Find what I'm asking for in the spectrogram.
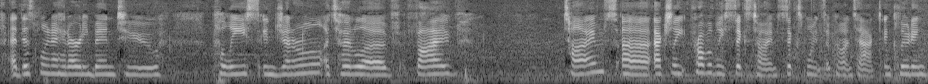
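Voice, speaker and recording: Noticeable background noise sits under a woman's high-pitched voice. She talks at a fairly slow pace with fairly even intonation. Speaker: testimony vlogger. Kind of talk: testimony.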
